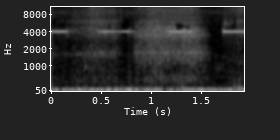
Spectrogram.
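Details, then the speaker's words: Viqua IHS-12 D4 UV water purification unit with sediment and charcoal pre-filters, newly installed and plugged in while the system fills with water: short high-pitched beeps every half second; manual indicates apparently a low-voltage warning. "okay so that beeping was a low voltage or something it said so i had it plugged"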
